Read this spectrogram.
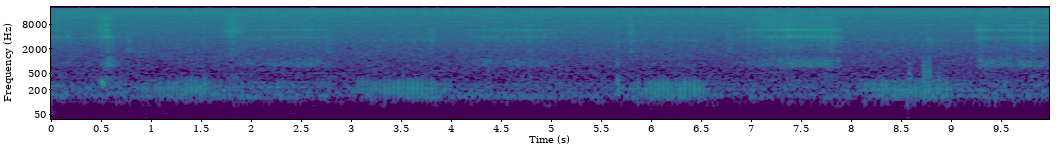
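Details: Resting cat snoring and purring while asleep: soft, rhythmic purring with a light snore on each breath, about four breaths in ten seconds.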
